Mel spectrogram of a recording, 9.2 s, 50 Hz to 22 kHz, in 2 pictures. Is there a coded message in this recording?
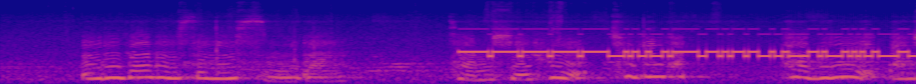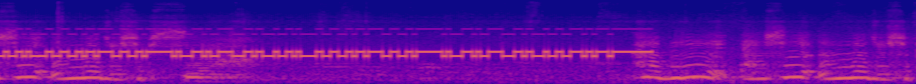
Yes: RTTY (50 baud, 450 Hz shift) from 2.3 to 7.8 s, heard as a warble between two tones, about 1850 Hz centre, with the noise of a subway station. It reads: CQ TEST EI8ZBN EI8ZBN CQ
